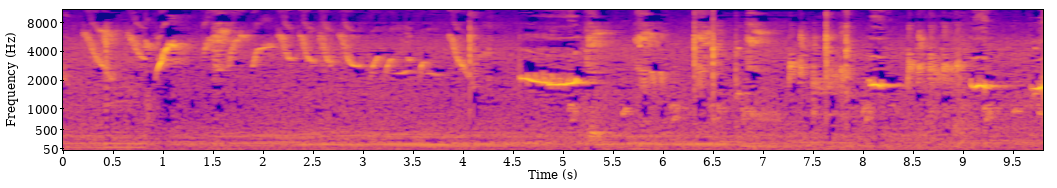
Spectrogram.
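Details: White-rumped shama (murai batu) song, somewhat quieter: a run of rapid high chips and short notes, followed by scattered clear whistled phrases and clicks.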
